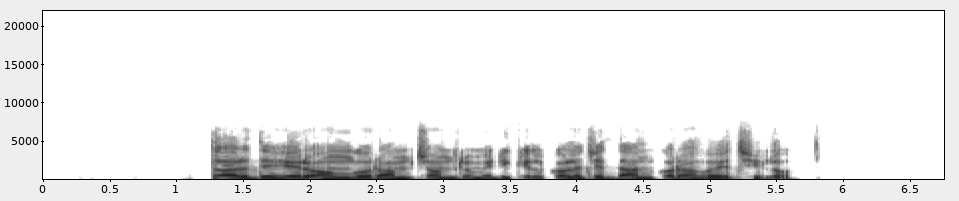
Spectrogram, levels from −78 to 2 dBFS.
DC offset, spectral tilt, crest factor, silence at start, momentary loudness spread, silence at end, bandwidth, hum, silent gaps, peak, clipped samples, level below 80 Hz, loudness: under 0.1%; -7 dB/octave; 16 dB; 1.25 s; 7 LU; 1.15 s; 6.8 kHz; none; none; -2 dBFS; under 0.1%; -46 dBFS; -15 LUFS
